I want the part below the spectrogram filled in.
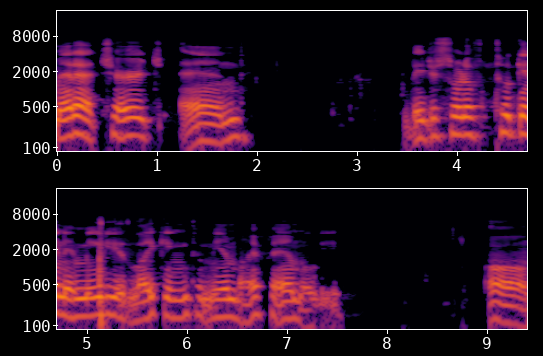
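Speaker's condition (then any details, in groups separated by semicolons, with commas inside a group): Cerebral palsy, mixed, mild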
